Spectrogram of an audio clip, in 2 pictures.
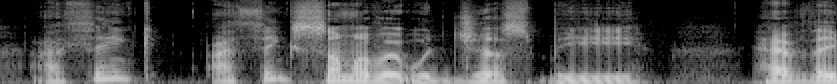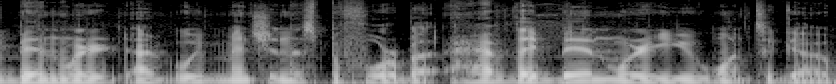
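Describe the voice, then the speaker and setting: With a plain, everyday voice, a man speaks fairly slowly at a fairly low pitch and ordinary pitch variation. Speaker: real estate investor. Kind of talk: casual chat.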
